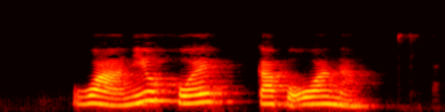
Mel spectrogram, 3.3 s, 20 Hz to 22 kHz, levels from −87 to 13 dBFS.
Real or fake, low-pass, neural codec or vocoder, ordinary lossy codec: fake; 7.2 kHz; codec, 16 kHz, 0.9 kbps, LongCat-Audio-Codec; MP3, 32 kbps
